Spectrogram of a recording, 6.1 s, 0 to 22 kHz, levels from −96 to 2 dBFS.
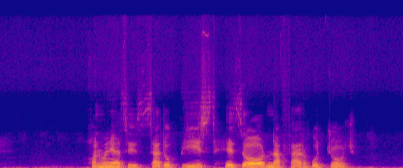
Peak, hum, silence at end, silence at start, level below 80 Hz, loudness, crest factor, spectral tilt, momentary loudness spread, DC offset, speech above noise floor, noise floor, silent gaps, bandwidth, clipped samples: -10 dBFS; none; 0.45 s; 1.3 s; -56 dBFS; -26 LUFS; 18 dB; -6.5 dB/octave; 12 LU; under 0.1%; 29 dB; -55 dBFS; none; 19 kHz; under 0.1%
